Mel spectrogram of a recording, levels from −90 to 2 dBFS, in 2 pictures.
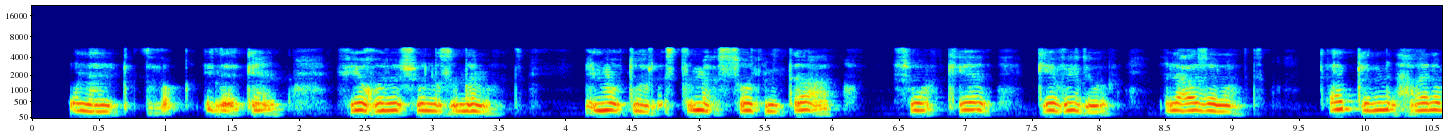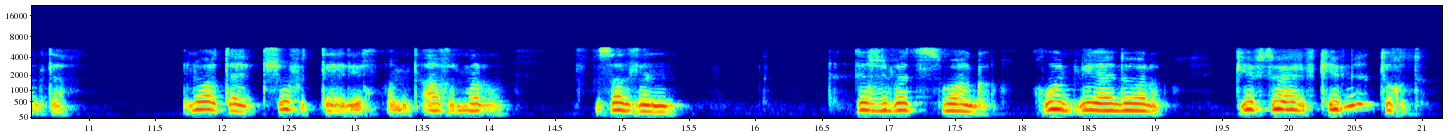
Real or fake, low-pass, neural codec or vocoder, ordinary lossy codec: fake; 5.4 kHz; vocoder, 44.1 kHz, 128 mel bands every 512 samples, BigVGAN v2; none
